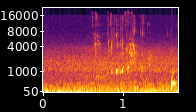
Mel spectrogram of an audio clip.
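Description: Milk being poured out, a quiet trickle with light dripping that builds to a couple of louder splashy gulps near the end, with no voices.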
